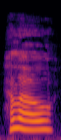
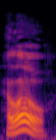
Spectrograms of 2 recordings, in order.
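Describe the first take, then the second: First: High, loud, chirpy greeting; cheery hello. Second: Said in the usual way. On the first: Acted. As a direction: wave and sing out hello. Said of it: "waving vigorously".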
